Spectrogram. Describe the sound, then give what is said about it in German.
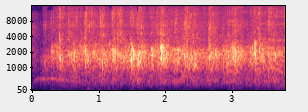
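A crowd claps steadily for several seconds, giving the Lord a round of applause, a dense, even patter of many hands with small swells in loudness and no voices standing out. “Dann gib den Herrn einen Applaus.”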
